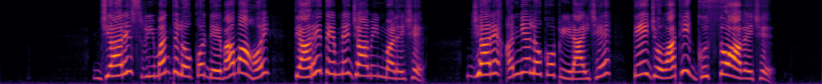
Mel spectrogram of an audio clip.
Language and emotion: Gujarati, angry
